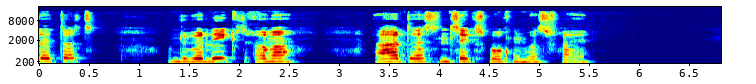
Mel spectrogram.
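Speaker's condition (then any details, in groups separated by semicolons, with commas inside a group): Spasticity from birth; multiple sclerosis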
